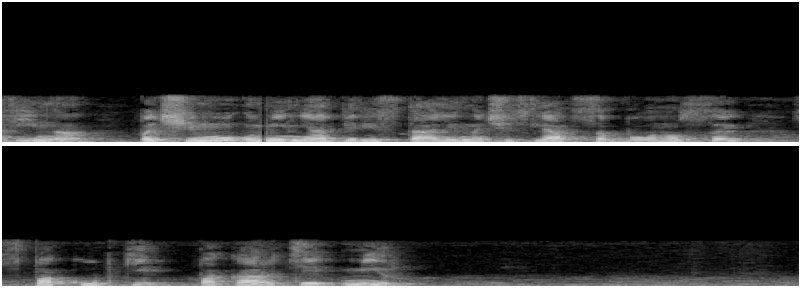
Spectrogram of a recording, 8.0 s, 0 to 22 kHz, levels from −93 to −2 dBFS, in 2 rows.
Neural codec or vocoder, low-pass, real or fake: none; 7.2 kHz; real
